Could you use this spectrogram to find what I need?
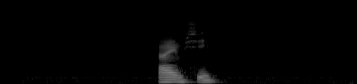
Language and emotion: Russian, neutral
